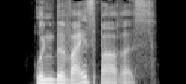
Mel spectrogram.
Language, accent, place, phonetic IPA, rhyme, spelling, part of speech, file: German, Germany, Berlin, [ʊnbəˈvaɪ̯sbaːʁəs], -aɪ̯sbaːʁəs, unbeweisbares, adjective, De-unbeweisbares.ogg
- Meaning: strong/mixed nominative/accusative neuter singular of unbeweisbar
